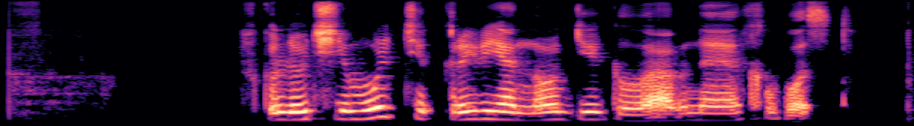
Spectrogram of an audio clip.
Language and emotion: Russian, neutral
